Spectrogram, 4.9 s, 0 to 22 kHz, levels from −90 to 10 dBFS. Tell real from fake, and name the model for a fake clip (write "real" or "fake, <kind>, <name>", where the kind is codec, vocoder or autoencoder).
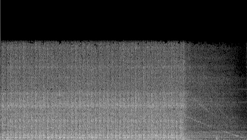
real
